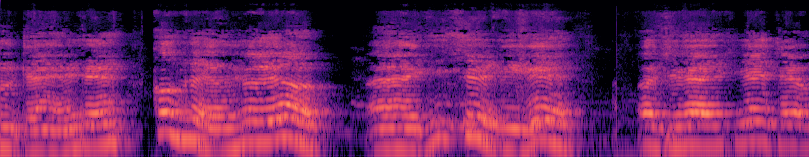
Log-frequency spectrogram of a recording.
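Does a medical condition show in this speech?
Yes: cerebral palsy; severe, uses a wheelchair.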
